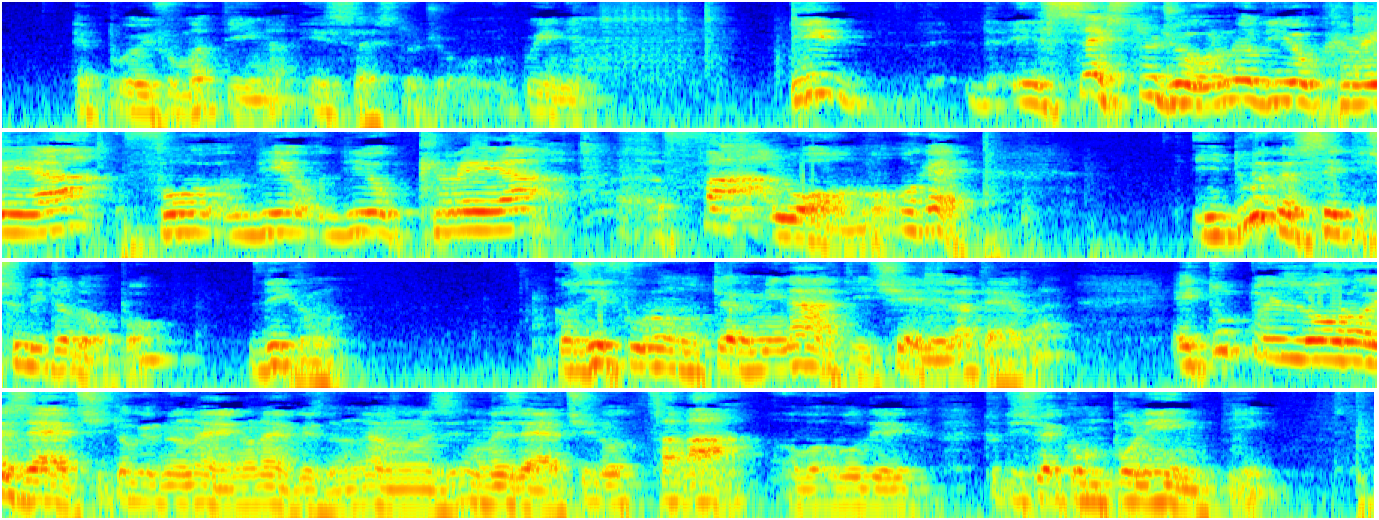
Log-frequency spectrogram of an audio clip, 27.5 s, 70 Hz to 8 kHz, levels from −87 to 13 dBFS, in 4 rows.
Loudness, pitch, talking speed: -14 LUFS, 135 Hz, 125 wpm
